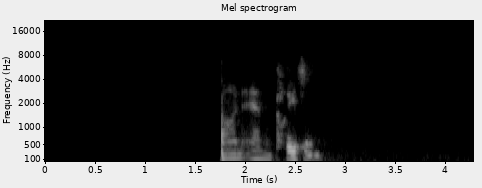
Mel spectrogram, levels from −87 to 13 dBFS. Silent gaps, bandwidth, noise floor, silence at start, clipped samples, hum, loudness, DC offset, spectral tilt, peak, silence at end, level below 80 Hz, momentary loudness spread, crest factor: none; 7 kHz; -86 dBFS; 1.75 s; under 0.1%; none; -34 LUFS; under 0.1%; -7 dB/octave; -14 dBFS; 1.55 s; -72 dBFS; 15 LU; 24 dB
